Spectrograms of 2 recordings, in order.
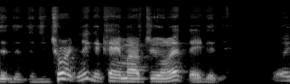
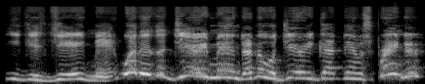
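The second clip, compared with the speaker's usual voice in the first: incredulous shout; 8 semitones higher than usual. Real, not acted. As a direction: shout it like the word is absurd. Mock outrage at a word.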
